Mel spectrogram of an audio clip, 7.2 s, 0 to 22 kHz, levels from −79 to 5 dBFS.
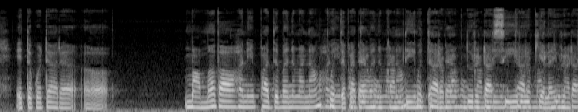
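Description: A second copy of the speech is likely being captured through a slower path and mixed back in, producing a doubled audio track from 4.00 s to the end. The copy trails by roughly a second, about 5 dB quieter, cuts in abruptly and carries no decay or room colour.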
